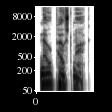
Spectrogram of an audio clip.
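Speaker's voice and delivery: usual speaking voice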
